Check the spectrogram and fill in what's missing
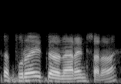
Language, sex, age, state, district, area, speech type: Kannada, male, 18-30, Karnataka, Chamarajanagar, rural, conversation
